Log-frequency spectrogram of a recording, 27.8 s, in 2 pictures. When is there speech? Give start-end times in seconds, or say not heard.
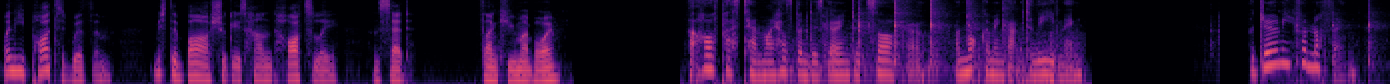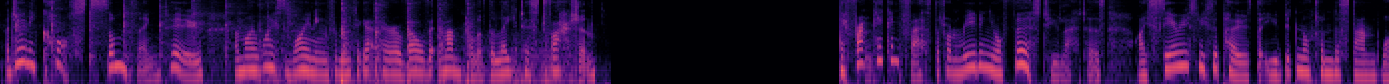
0.0-5.7, 6.8-10.9, 12.5-20.0, 22.2-27.7.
